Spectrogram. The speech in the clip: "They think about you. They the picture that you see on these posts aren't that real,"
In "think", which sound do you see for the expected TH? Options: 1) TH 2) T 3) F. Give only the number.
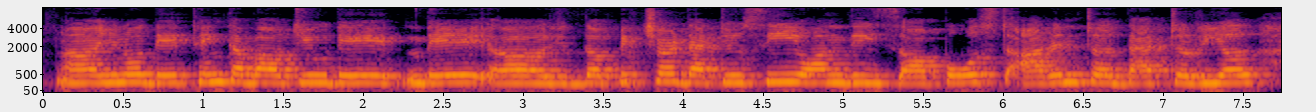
2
